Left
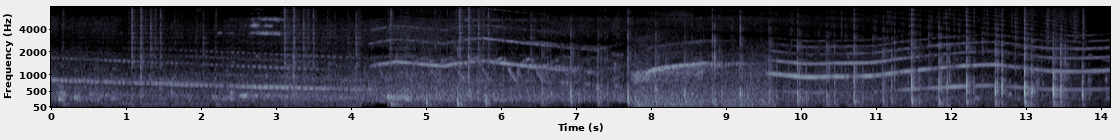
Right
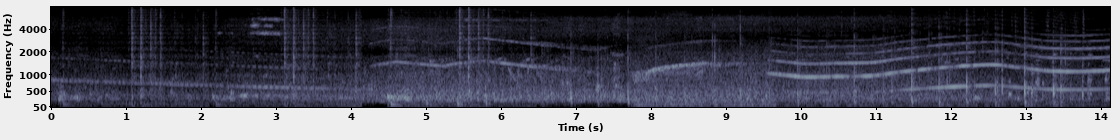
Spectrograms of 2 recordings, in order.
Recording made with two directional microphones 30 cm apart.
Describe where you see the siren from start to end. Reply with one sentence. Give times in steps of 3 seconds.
In this clip you hear the siren on the left from 0 s, in the centre from 9 s and on the right from 12 s.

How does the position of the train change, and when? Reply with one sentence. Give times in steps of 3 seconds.
In this clip you hear the train on the left from 0 s, in the centre from 3 s and on the right from 6 s.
